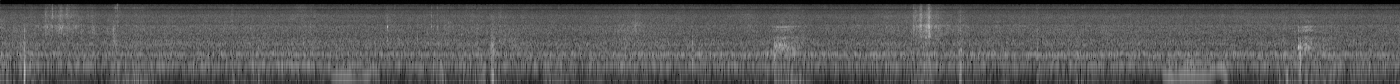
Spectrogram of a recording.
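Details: Bees at their nest inside a four-metre bamboo stem, droning continuously at low pitch, with scattered clicks and a few faint brief tones over the steady hum.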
